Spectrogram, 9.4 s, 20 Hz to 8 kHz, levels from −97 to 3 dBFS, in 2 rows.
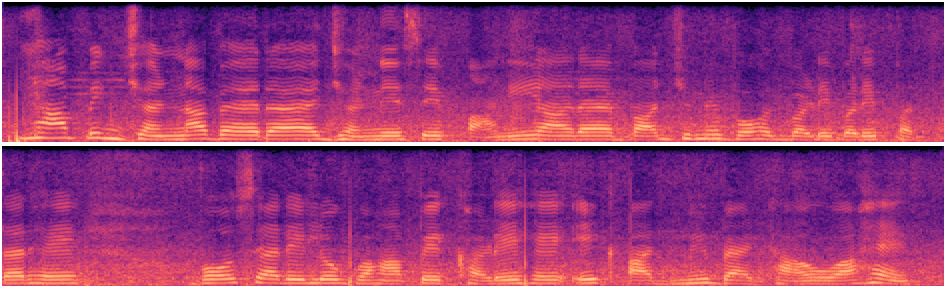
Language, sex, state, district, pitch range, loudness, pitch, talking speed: Hindi, female, Haryana, Rohtak, 190-215 Hz, -15 LUFS, 200 Hz, 205 wpm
